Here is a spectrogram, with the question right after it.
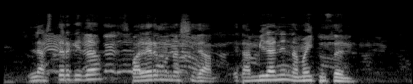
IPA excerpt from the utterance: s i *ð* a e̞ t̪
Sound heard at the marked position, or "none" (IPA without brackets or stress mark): ð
